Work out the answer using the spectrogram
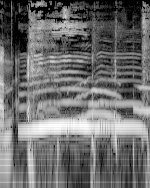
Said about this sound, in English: So you hear the tormented whales and screams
